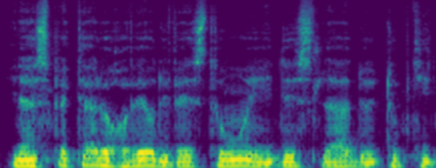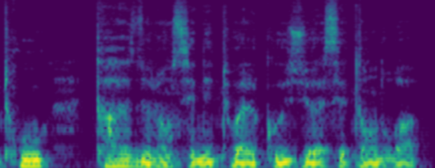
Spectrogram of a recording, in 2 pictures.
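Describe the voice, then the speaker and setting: A man reading a novel aloud as the narrator, in a steady, measured way. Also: lowish voice, slightly rough. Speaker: audiobook narrator. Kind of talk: scripted narration.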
